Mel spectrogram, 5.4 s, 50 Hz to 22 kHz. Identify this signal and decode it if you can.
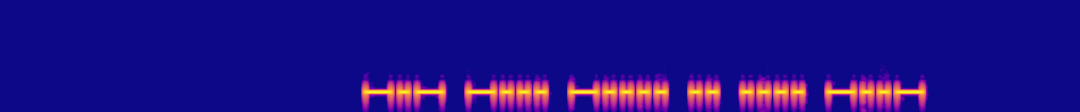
Morse code, heard as a keyed tone, about 28 wpm, 700 Hz. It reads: KB6IHX
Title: USA Call Signs - 6 Characters - Repeated 3x - 28wpm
